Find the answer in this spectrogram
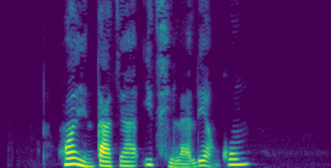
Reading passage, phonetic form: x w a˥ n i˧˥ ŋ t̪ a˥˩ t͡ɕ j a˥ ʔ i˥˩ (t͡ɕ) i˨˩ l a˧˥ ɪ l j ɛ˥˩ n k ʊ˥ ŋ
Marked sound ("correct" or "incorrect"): incorrect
